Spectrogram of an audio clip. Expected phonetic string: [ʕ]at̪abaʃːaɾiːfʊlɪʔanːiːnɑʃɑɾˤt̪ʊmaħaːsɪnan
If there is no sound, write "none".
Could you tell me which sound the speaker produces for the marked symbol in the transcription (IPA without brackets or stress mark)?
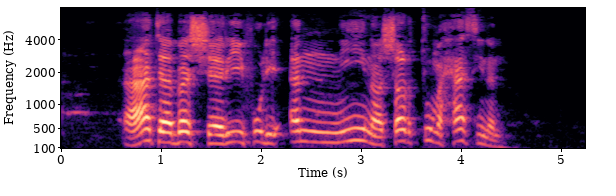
ʕ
